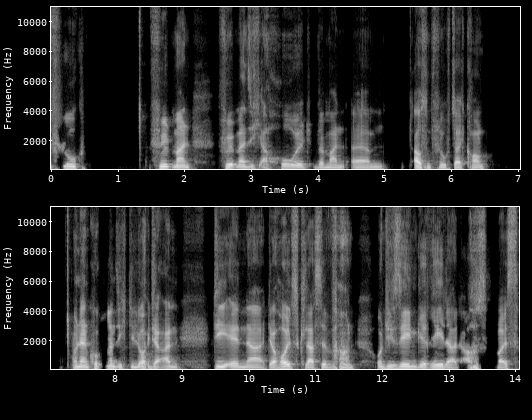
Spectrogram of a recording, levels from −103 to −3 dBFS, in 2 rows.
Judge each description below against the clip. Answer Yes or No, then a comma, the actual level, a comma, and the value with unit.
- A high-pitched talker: No, low, 110 Hz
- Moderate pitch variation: Yes, average, 3.3 semitones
